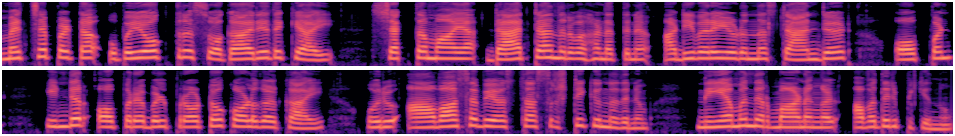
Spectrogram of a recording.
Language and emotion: Malayalam, neutral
